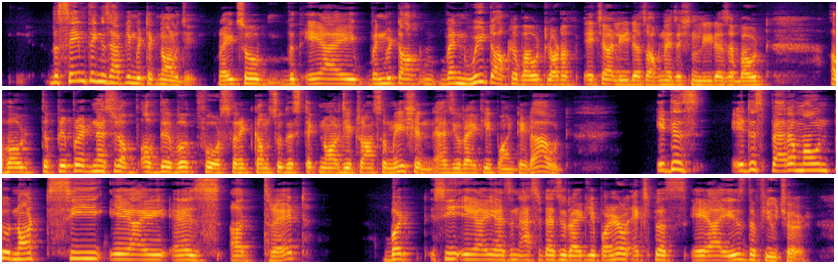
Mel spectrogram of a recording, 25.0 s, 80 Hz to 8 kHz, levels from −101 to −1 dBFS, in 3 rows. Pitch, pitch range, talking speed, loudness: 165 Hz, 150-185 Hz, 180 wpm, -16 LUFS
